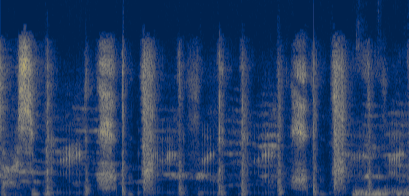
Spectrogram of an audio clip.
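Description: Beatboxing: a fast run of mouth-made snare and hi-hat clicks, about four or five a second, with a loud low buzzing bass note near the end.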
